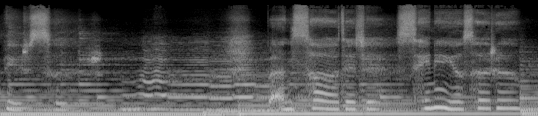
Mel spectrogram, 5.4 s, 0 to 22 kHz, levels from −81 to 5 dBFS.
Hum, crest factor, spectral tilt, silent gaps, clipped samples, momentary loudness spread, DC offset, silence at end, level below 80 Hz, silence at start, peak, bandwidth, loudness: none; 14 dB; -4.5 dB/octave; none; under 0.1%; 5 LU; under 0.1%; 0 s; -28 dBFS; 0 s; -4 dBFS; 18 kHz; -19 LUFS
